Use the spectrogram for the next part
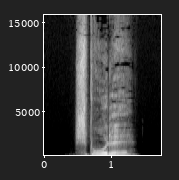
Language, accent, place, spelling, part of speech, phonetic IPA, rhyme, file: German, Germany, Berlin, sprudel, verb, [ˈʃpʁuːdl̩], -uːdl̩, De-sprudel.ogg
- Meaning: inflection of sprudeln: 1. first-person singular present 2. singular imperative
